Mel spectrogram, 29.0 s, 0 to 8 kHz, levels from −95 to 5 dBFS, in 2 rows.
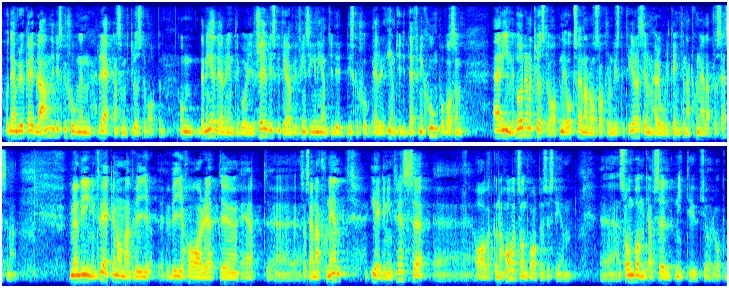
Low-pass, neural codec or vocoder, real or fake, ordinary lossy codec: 7.2 kHz; none; real; AAC, 32 kbps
